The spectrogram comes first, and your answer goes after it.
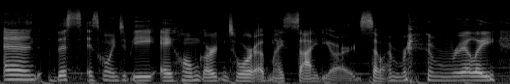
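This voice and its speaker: A woman in her forties, hoarse from a cold, chatting casually as she leads a tour of her garden outdoors. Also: lowish voice, expressive, normal speed. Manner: chatty, warm asides with fillers and restarts. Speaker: landscape designer and channel host. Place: outdoors in her own garden side yard. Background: soft music and running water.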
